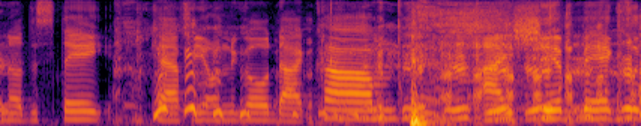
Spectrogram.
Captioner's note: laughter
